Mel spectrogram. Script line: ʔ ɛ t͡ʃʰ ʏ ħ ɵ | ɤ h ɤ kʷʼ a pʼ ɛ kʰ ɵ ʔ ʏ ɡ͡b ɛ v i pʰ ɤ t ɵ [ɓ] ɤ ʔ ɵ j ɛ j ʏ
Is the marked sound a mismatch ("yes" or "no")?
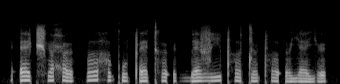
yes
